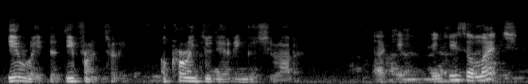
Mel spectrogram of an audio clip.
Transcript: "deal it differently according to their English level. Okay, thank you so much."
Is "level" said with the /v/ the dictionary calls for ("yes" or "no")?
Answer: no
